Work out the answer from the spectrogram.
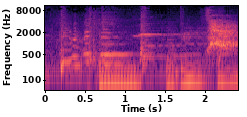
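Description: A dog barks and yips in a few short bursts while being groomed and having its nails painted with special dog polish, the sharp barks fairly loud over a low steady hum.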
